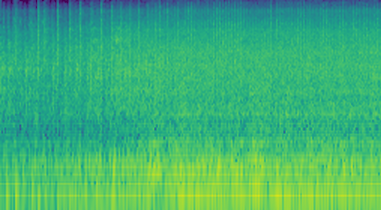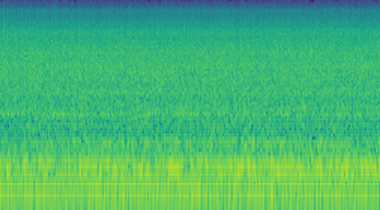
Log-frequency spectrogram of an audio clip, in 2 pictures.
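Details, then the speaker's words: Snow blower's small single-cylinder engine, just fitted with new fuel line replacing the old one: rough first second then a steady, fairly even run; healthy but idle and low/high speed mixtures not yet adjusted. "I guess we'll start it up and make some fine tuning adjustments and all that stuff. Get this baby running."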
